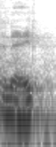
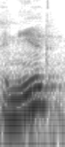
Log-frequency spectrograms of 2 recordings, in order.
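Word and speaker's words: Aeneid: an english context because i know that in latin it's pronounced nade but probably in the english speaking world it might come through as aneed and so apologies if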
